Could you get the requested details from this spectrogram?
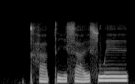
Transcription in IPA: kʰä˨˦t̪i˨˦sa˨˦ɪ̯swe˦ɪ̯

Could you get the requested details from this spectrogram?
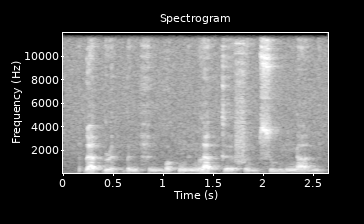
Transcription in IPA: ɗa˦˥t̚ɹə˦˥k̚wə˨˩˨ŋ hə˨˩˨ŋwɔ˦˥k̚ ŋə˧˥ŋla˦˥t̚kəː˨˩˨fə˨˩˨m su˨˩˦mŋa˨˩˨n

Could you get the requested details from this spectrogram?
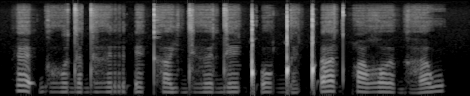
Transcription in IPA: ɛʔɡʱodɐ dʱɘrʔekʰɐjdʱɘ deǃʼo ɡ͡ǃɛǃʼɐd qʷɛʁʷɨə̯ ɡʱɐw

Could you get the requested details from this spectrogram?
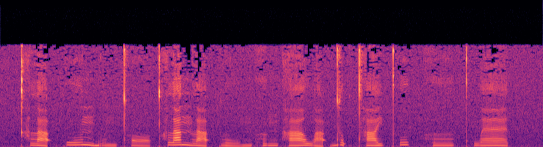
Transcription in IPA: kʰla˨˩ʔ kwu˥˩nbu˨˩ntʰɔː˨˩ kʰla˥˩nla˨˩ʔ pluː˩˦mhɯ˧ŋ haː˦˥wa˨˩ʔ du˥˩ʔtʰa˧j pʰuː˥˩k̚ hɯː˧ kʰwɛː˥˩t̚

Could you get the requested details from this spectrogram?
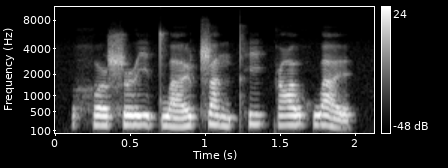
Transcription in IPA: xɤ˥ʂɻ̩˥i˥˩ t̪wa˧˥ɪ̯ʈ͡ʂa˥˩nt̪ʰi˥ kɑ˥ʊ̯xwa˥˩ɪ̯

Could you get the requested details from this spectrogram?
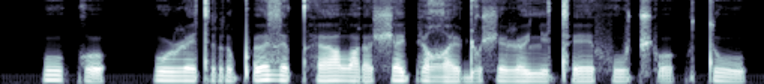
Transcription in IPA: ukʊ | u ɭetrʊpʼɘzɘ t̪ʰɛlˠɘ ɾɘʃɛpʲʊ ʁe ɖʊʃe ɭɘlʲɛ tʼe fut͡ʃʼʊ | tu

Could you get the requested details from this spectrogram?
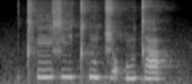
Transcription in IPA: tʰe˦ɪ̯si˦tʰũ˦ t͡ɕɔ̰˦˨ʔũ˦ tä̰˦˨

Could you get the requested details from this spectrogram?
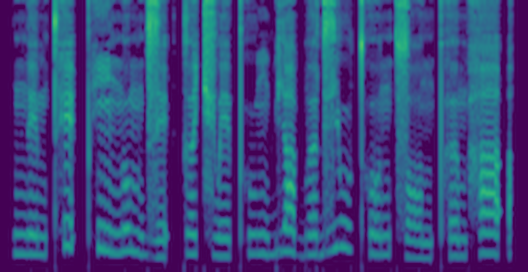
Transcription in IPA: n̪e˨˩mt̪ʰe˦ʔ pʰĩ˥˧n̪o˥˧md͡ze˨ʔ kə˧ t͡ɕwe˨˩pʰu˧ŋ bja˥˧ bə˧d͡zju˥˧t̪ʰo˧n t͡sɔ˨˩npʰə˧mha˦ʔ

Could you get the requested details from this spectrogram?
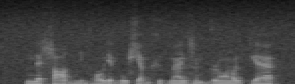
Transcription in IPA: nɛɬɑ dʱidʱɔʊ̯ɾʲæbɾu ɕæbxʲubæ̃lʲ ɮə̃bɡɹɔ̃ ɾɔlʲkʲæ

